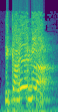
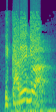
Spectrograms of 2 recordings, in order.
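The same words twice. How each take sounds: First: "Η καρέγκλα" slow and higher, each syllable leaned on; stressed repeat. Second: Said in the usual way. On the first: Shown as a demonstration. Preacher repeating "the chair" to his flock, slow and pointed. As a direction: drag out "Η καρέγκλα" higher to mock their greed.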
